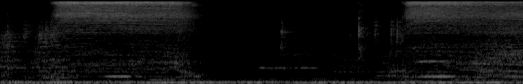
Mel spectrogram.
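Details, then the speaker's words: Boosted crosskart custom fuel system, key on: buzzing hum with hissy bursts either side as the electric fuel pump primes, building pressure with a good return stream into the tank; a leak found afterward. "oh yeah i hear it yeah there he goes let's see go ahead pick this up you can watch it come back kind of shoot into the tank"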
